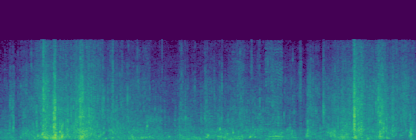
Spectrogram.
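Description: Sea water splashing and slapping against a fishing boat's hull, with sharper splashes about half a second in and again about three and a half seconds in.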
